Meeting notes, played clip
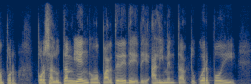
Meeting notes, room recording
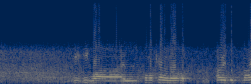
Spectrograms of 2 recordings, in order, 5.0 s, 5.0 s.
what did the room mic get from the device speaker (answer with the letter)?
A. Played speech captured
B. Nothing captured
B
